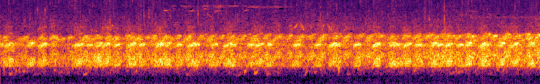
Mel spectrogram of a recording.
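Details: A thick chorus of frogs by a river, rapid overlapping croaks forming a constant rattling drone, with faint clicks in the background.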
